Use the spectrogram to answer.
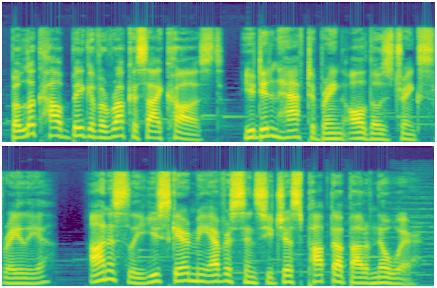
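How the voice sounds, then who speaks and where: A man's voice: mid-range voice, close to an everyday voice. A man voicing an anxious young princess, speaking her fretful thoughts in a slightly raised voice. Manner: earnest, fretful inner thoughts.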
